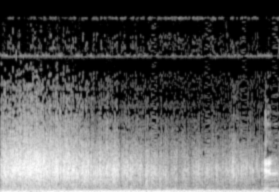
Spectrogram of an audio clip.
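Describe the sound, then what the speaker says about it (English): An atomic bomb test explosion on an old archival recording gives a sustained, heavy roaring rumble. It is loud and continuous, with no talk over it. "The explosion had a beauty that cannot be described, the beauty great poets dream about."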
